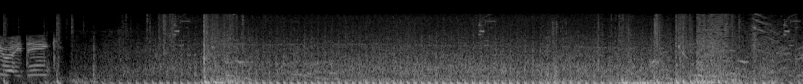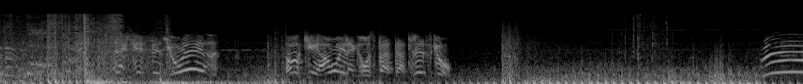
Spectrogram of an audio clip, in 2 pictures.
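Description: A helicopter's rotor thumps loudly and steadily.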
